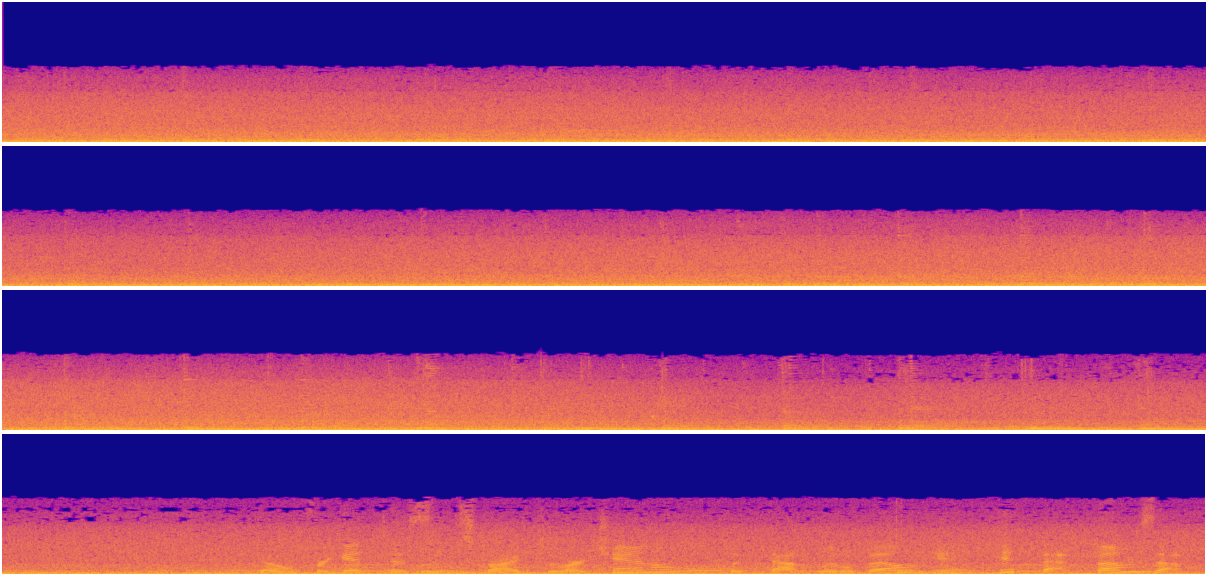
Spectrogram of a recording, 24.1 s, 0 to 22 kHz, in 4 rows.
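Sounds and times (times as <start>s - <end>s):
waterfall rushing onto rocks: 0.0s - 21.8s.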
